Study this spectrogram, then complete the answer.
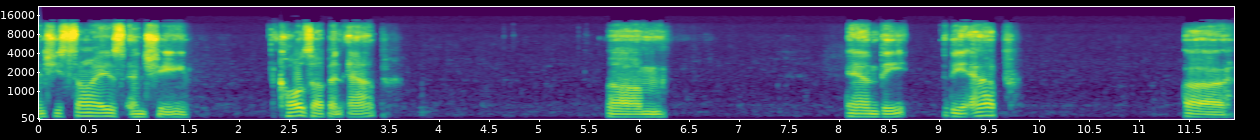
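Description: A man talks calmly over an online call, in short bursts with pauses.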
